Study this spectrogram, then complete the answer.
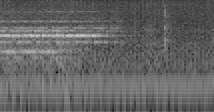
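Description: A telephone rings indoors, a steady electronic ring tone with tonal bursts, fairly close and alone without talk.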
